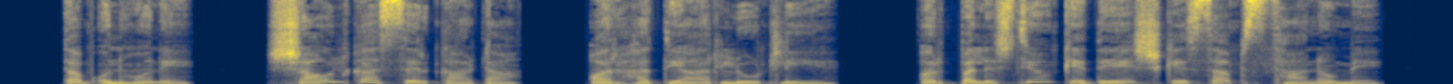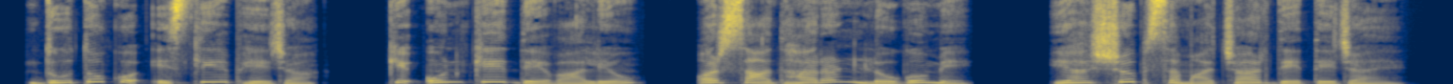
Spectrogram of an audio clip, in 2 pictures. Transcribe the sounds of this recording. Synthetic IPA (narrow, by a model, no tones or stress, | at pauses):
t̪ɐbʊnɦõːne | ʃaːuːlkasɪɾkaːʈa | ɔːɾɦɐt̪ijaːɾluːʈlie | ɔːɾpɐlɪʃt̪ʰijõked̪eːʃkesɐbʱst̪ʰaːnõmẽ | d̪uːt̪õkoʔɪsliebʱeːd͡ʒa | kiʔʊnked̪eːʋaːlijõ | ɔːɾsaːd̪ʱaːɾəɽ̃loːɡõmẽ | jɐɦʃʊbʱsɐmaːt͡ʃaːɾd̪eːt̪ed͡ʒaːẽː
